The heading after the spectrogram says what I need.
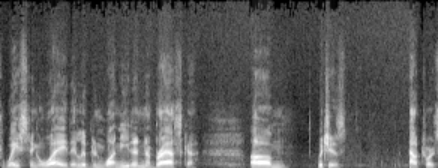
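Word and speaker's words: Wauneeta: They lived in Juanita, Nebraska, which is out towards Sterling and across the line. It's spelled W-A-U-N-E-E-T-A, Juanita, because we can't spell Spanish words.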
